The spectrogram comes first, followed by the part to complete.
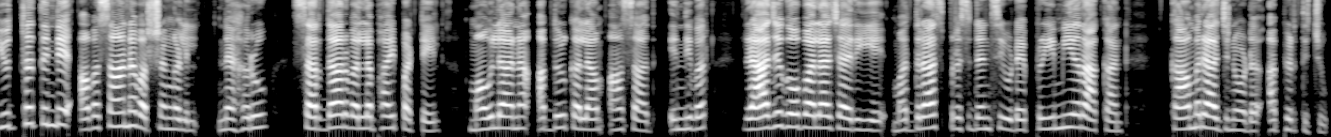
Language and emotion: Malayalam, neutral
